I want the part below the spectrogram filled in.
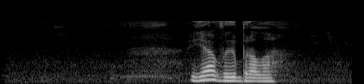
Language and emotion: Russian, neutral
